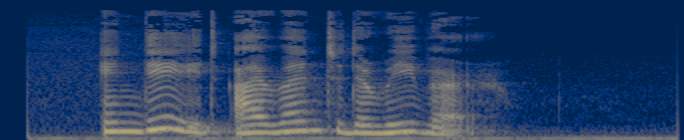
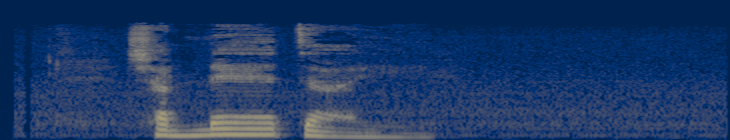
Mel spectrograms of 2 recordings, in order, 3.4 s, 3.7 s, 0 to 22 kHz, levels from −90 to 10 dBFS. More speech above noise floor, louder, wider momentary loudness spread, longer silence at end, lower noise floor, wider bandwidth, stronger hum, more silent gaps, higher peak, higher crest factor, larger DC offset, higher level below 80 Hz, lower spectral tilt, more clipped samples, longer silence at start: second, 21 dB vs 32 dB; about the same, -26 LUFS vs -28 LUFS; second, 8 LU vs 17 LU; second, 0 s vs 1.5 s; second, -46 dBFS vs -59 dBFS; first, 16 kHz vs 11.5 kHz; neither; neither; first, -8 dBFS vs -12 dBFS; about the same, 18 dB vs 20 dB; neither; first, -46 dBFS vs -68 dBFS; about the same, -5 dB/octave vs -5 dB/octave; neither; second, 0.15 s vs 0.65 s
